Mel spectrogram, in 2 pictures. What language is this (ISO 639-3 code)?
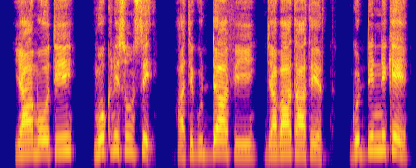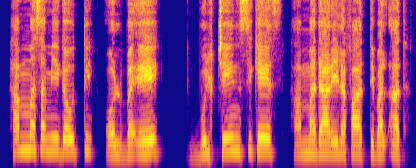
orm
